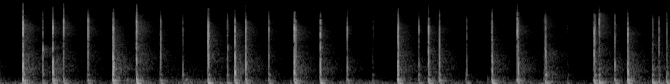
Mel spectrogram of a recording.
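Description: Hands drum a quick, steady beat on a tabletop: a long run of sharp, dry taps with some accented hits, played alone with no talking.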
